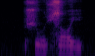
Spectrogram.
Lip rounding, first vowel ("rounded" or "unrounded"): rounded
